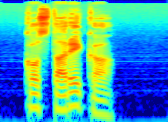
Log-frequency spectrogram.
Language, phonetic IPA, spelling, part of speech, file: Polish, [ˌkɔstaˈrɨka], Kostaryka, proper noun, Pl-Kostaryka.ogg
